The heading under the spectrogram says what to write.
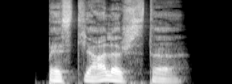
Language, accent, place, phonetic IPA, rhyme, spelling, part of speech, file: German, Germany, Berlin, [bɛsˈti̯aːlɪʃstə], -aːlɪʃstə, bestialischste, adjective, De-bestialischste.ogg
- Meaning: inflection of bestialisch: 1. strong/mixed nominative/accusative feminine singular superlative degree 2. strong nominative/accusative plural superlative degree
